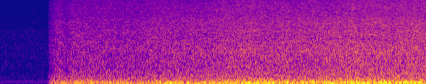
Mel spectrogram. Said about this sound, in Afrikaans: Ja, eintlik is jy reg. Baie water, baie water. Okay, so dit die see het baie water, so hy is reg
